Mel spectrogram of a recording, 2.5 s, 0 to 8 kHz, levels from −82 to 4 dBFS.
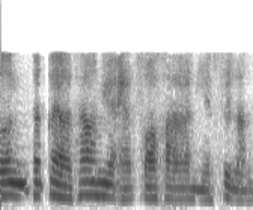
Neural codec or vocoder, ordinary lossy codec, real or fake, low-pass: codec, 16 kHz, 1 kbps, FreqCodec, smaller model; AAC, 16 kbps; fake; 7.2 kHz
